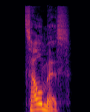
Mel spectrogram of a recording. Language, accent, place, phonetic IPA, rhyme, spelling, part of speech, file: German, Germany, Berlin, [ˈt͡saʊ̯məs], -aʊ̯məs, Zaumes, noun, De-Zaumes.ogg
- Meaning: genitive singular of Zaum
